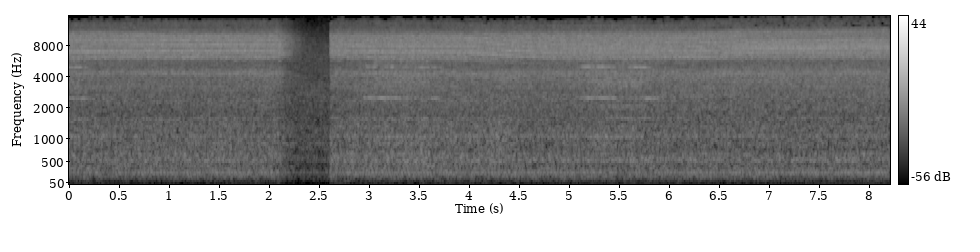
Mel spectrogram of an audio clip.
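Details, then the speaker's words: Live demo of Edge 1 CO2 fractionated laser on a patient's acne scars, also treating perioral lines and wrinkles: steady loud hiss of cold air that eases discomfort, with a faint device hum, briefly interrupted; fractional CO2 laser treatment with cold-air cooling. "So here we're going to focus on the acne scars. And there's going to be some cold air that's going to help with the discomfort and also..."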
